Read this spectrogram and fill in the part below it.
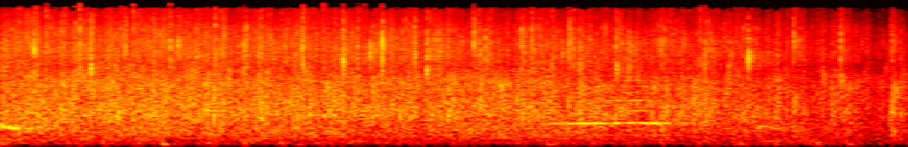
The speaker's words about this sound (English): Let's give these guys a great hand over here. I love these guys.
